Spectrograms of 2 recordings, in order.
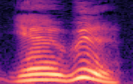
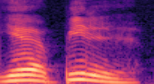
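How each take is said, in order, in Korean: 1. 독일식 발음 없이 말했습니다. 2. 독일식 발음으로 말했습니다. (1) "사실 예윌이 맞아요" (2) "독일어 발음을 한다면 예빌"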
